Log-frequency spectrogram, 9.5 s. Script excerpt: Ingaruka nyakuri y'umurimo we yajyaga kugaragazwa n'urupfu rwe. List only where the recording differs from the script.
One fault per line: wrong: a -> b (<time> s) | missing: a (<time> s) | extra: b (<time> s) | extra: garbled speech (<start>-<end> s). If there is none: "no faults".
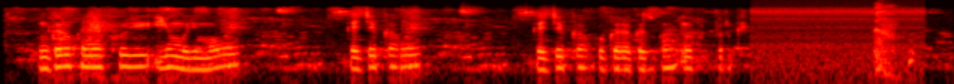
extra: we yajyaga (4.0 s)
